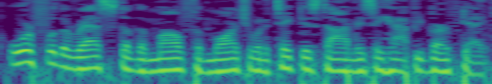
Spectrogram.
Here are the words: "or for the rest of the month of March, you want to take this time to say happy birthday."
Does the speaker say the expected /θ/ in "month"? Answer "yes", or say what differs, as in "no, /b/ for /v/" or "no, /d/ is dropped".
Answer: yes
